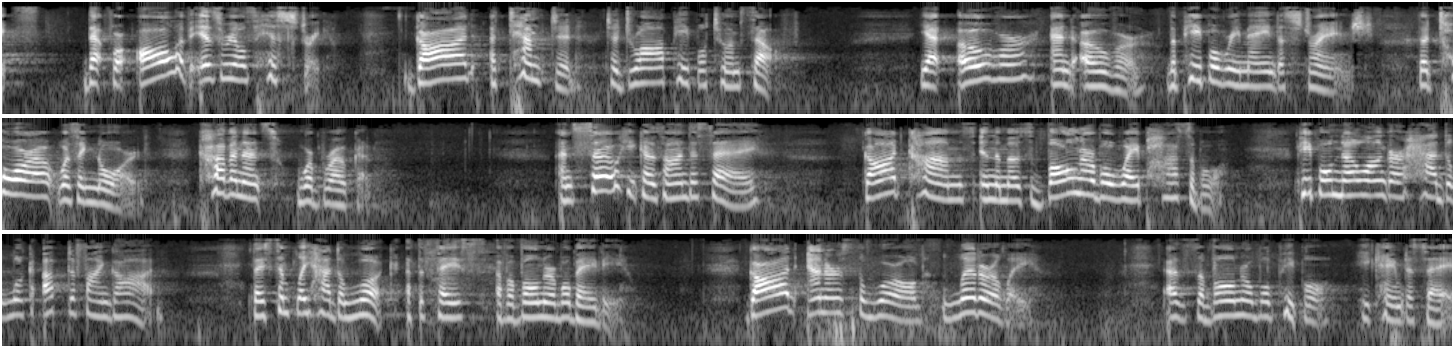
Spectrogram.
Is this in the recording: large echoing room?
yes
